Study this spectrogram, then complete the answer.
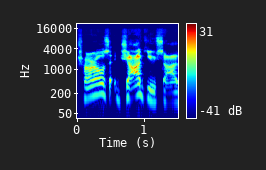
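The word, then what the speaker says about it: Charles Jagusah: It is Charles Jogusaw. He is a Notre Dame offensive lineman, a big boy, and he says, I hope we draft Charles Jogusaw, is how you pronounce it according to Charles.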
